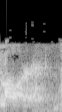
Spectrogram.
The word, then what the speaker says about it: Mueller: Director Mueller, the FCIC was a... – Can I just say, it's actually pronounced Mueller. – Oh, Mueller.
